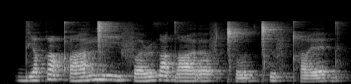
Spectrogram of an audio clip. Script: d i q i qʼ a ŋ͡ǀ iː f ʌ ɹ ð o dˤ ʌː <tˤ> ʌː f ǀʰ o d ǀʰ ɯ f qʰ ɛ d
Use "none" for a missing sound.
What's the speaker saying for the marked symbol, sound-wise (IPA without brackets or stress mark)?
ɾ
